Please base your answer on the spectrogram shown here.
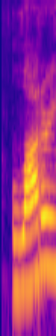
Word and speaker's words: lottery: Lottery has a stress on the first syllable.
